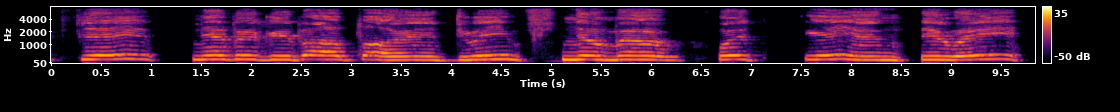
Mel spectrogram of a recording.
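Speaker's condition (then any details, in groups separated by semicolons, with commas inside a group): Cerebral palsy; adapted wheelchair boxer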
